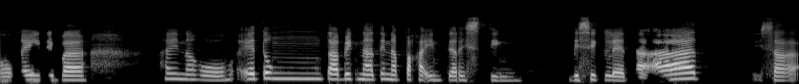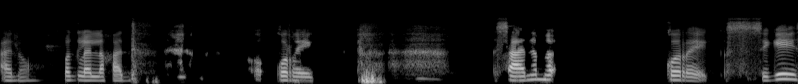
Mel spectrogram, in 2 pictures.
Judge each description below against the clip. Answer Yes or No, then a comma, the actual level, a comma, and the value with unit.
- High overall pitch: Yes, high, 200 Hz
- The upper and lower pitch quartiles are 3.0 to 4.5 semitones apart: Yes, average, 3.7 semitones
